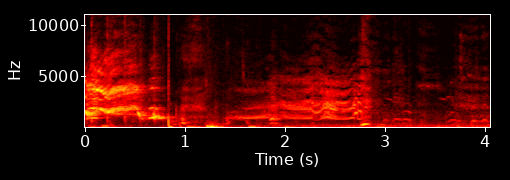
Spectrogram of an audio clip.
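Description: Children shrieking and laughing in high-pitched excited bursts, loudest at the start, with a dull knock a little under a second in.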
